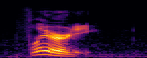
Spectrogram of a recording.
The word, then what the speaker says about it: Flaherty: Flaherty.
